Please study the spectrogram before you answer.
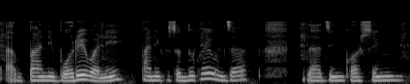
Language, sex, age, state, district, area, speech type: Nepali, female, 45-60, West Bengal, Darjeeling, rural, spontaneous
